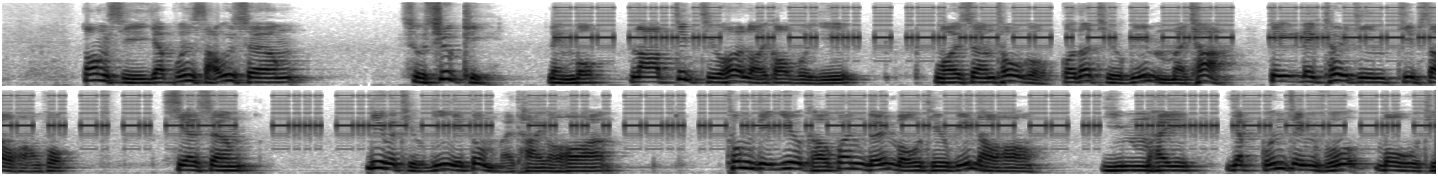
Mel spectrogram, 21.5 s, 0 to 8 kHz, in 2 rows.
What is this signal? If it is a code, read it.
Morse code (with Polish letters), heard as a high beeper, machine-sent, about 30 wpm, 2150 Hz. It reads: OBA INSTRUMENTY POWINNY BYĆ NIEZALEZNYMI …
